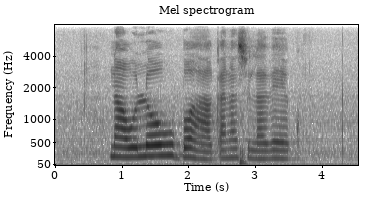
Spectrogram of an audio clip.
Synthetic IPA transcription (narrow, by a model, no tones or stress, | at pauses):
nawulowubɔɦakanaʂilaβɛːkɔ̥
